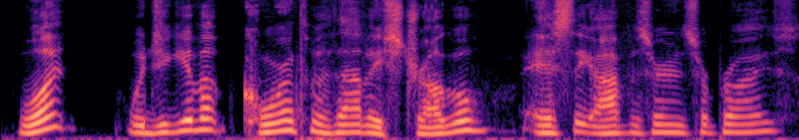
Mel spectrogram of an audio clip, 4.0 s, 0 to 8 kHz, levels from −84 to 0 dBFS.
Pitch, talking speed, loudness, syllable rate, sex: 175 Hz, 210 wpm, -20 LUFS, 6.7 syllables/s, male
